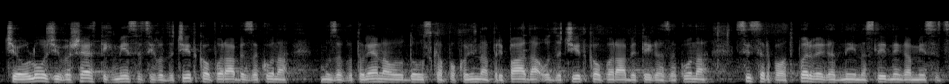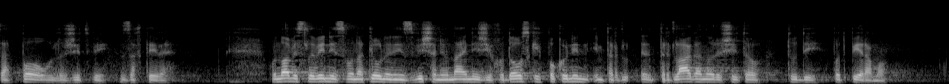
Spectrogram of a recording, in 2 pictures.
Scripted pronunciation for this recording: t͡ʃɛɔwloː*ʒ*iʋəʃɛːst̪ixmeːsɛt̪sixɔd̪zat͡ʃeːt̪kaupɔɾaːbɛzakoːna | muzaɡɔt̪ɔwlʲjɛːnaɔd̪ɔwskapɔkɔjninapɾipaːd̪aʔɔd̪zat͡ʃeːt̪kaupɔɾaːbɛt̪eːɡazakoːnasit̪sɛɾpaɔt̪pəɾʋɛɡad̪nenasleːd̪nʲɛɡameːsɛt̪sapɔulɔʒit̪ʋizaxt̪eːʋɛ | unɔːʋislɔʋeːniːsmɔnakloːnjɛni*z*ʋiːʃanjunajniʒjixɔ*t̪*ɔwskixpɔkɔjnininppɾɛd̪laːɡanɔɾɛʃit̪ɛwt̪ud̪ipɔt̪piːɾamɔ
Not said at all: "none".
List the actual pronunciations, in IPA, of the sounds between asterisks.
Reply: ʒ, z, d̪

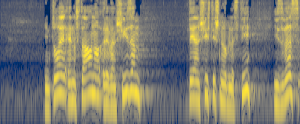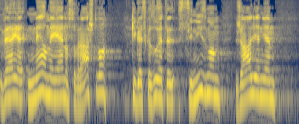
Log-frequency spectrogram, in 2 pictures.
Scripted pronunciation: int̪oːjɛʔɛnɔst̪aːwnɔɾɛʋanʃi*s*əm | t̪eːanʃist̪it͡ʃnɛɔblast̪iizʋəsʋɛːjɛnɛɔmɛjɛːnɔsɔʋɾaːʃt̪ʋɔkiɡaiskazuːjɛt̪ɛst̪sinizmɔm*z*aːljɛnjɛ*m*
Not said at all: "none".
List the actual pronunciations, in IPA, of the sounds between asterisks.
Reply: z, ʒ, m

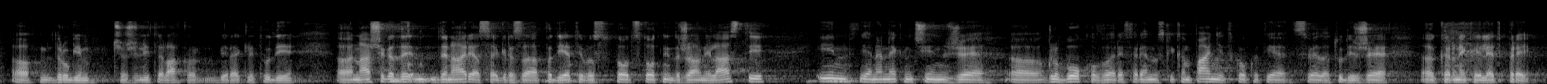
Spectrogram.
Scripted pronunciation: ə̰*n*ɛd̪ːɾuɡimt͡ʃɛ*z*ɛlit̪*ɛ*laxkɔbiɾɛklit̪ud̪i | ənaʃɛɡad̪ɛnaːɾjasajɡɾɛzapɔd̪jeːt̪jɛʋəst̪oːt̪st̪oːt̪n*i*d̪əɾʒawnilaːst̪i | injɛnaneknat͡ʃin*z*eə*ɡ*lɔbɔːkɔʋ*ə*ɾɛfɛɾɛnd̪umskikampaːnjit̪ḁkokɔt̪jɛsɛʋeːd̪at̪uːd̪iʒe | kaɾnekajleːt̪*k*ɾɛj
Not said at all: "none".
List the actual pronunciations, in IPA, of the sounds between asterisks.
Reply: m, ʒ, ɛ, i, ʒ, ɡ, ə, p

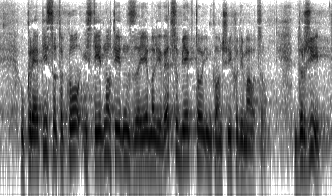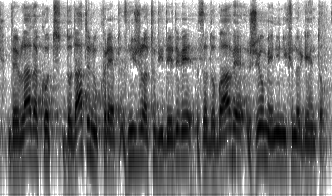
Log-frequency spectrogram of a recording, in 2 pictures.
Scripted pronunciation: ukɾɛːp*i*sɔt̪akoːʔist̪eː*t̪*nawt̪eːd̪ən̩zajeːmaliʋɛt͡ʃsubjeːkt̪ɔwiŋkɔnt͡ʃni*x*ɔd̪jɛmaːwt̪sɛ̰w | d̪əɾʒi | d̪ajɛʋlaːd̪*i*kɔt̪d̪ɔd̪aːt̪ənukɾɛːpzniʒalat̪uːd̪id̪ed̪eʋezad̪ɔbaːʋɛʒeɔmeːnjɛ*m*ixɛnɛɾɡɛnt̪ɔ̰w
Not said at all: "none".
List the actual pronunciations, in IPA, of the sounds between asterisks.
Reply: i, d̪, x, a, n

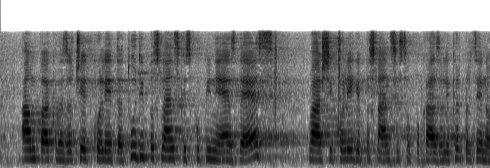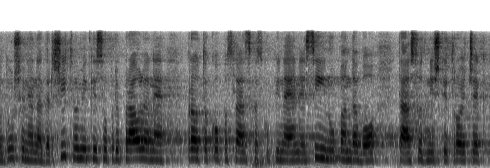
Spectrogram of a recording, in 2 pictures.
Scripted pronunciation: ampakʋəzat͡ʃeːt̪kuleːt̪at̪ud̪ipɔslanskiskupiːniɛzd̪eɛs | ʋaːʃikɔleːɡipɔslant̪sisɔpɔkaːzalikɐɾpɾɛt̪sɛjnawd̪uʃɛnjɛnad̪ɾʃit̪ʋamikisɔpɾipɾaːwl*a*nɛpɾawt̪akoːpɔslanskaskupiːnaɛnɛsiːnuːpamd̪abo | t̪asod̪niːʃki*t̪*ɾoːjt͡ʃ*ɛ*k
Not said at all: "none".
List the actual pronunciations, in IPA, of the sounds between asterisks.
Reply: ɛ, t̪, ɛ

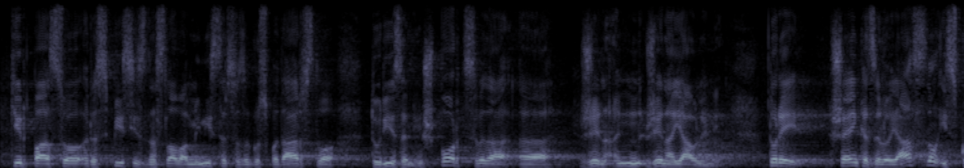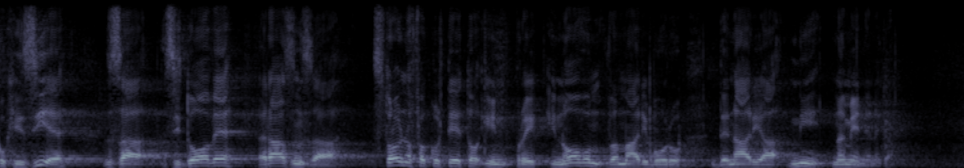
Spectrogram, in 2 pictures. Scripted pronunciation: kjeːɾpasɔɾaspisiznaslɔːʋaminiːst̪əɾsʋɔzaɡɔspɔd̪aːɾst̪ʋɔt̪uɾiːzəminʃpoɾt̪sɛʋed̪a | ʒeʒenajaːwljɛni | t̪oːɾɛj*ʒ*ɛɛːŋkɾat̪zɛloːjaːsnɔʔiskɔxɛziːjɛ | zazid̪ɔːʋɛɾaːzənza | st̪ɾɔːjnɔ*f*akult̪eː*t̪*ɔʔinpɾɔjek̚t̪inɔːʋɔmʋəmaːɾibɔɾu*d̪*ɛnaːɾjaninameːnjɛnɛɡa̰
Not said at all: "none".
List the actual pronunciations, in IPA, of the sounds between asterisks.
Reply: ʃ, f, t̪, d̪

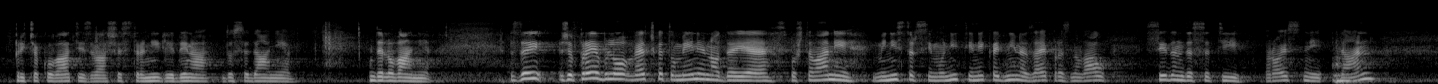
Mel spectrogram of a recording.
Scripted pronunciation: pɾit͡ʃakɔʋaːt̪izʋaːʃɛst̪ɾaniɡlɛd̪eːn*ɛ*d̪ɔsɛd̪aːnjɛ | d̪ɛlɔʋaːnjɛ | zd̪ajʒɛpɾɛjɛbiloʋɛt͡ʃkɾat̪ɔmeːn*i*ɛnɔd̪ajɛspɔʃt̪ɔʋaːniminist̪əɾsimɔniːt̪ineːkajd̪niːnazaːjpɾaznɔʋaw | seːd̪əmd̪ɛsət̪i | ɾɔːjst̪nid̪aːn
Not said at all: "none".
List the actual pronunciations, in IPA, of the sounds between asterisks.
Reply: a, j

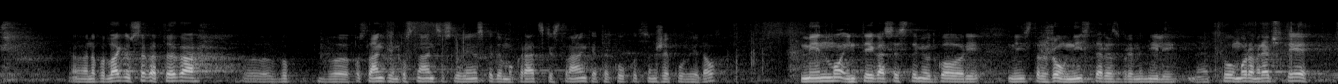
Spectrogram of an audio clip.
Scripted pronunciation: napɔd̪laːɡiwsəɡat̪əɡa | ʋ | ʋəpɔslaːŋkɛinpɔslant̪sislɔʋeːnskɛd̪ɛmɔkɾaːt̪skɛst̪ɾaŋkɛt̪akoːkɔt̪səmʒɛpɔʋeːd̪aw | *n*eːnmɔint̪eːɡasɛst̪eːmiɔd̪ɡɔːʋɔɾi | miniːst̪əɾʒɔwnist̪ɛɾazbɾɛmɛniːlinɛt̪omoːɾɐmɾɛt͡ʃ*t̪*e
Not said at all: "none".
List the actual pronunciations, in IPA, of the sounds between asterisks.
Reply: m, t̪

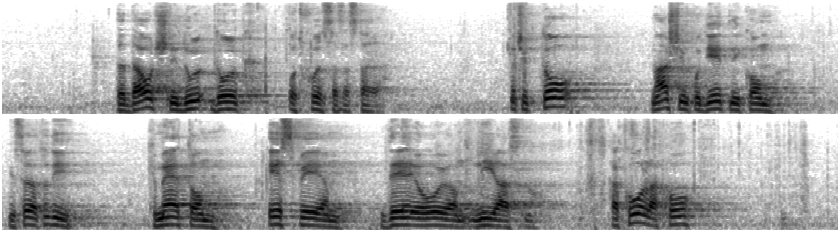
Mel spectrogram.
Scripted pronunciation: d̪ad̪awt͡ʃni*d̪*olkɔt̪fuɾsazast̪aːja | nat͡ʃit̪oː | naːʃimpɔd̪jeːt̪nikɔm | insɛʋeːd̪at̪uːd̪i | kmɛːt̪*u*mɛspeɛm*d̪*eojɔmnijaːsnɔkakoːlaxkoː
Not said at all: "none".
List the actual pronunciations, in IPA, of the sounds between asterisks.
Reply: d̪, ɔ, d̪

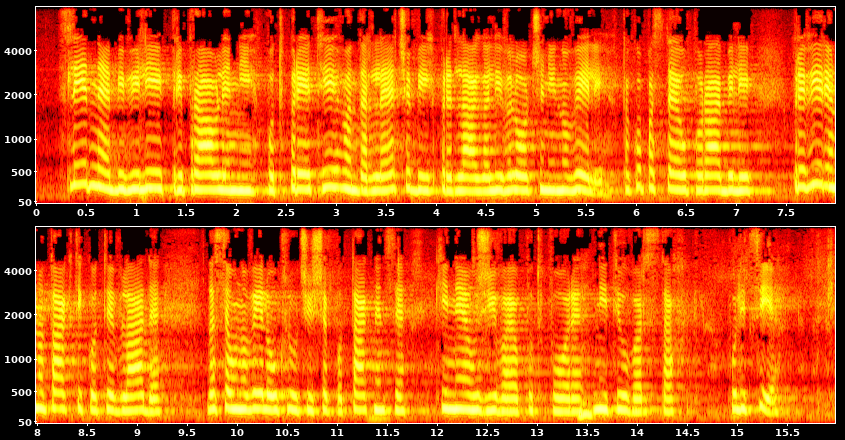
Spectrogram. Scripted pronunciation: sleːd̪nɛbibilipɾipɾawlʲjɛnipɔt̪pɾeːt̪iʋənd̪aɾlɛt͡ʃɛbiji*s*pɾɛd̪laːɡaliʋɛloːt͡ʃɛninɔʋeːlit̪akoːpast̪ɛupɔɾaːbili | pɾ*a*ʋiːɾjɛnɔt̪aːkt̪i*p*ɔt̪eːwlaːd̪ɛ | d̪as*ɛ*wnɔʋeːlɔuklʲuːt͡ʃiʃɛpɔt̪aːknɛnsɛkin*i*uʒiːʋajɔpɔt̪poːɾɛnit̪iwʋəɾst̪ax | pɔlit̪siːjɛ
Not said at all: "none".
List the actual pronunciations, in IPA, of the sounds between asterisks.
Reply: x, ɛ, k, ɛ, ɛ

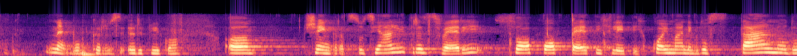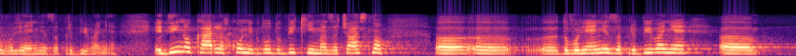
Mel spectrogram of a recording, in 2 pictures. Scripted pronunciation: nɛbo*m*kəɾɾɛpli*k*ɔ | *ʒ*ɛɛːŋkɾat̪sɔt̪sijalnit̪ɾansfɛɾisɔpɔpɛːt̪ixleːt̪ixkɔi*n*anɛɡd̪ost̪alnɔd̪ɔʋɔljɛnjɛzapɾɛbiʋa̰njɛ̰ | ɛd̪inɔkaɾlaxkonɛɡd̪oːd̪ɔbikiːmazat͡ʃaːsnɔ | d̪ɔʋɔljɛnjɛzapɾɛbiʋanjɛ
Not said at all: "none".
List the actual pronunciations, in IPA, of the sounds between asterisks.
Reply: m, k, ʃ, m

